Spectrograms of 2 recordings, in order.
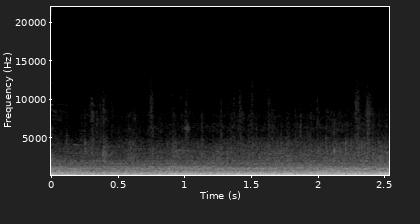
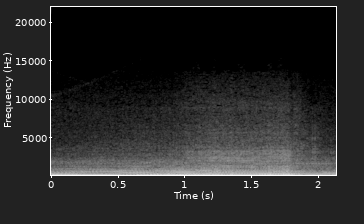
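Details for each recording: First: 500 hp Subaru STI after a cylinder-2 misfire was fixed (leak-down and compression passed, coils reinstalled), pulling to 16 psi boost: a deep, even engine pull with no stumbles or popping, healthy with no misfire. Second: Subaru STI, about 500 hp, at full throttle in second gear: the boxer drone stumbles unevenly, logging 23 misfire counts on cylinder 2, sounding like no spark; a burnt valve or spark breakup is suspected. Single-cylinder misfire under boost.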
